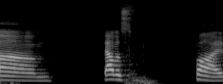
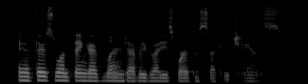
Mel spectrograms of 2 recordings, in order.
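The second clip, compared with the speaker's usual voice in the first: very quiet, hushed, low murmur; 4 semitones lower, 15 dB quieter than usual. Answering a question in the scene, speaking in a low voice. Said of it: "What happened to your volume again?".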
